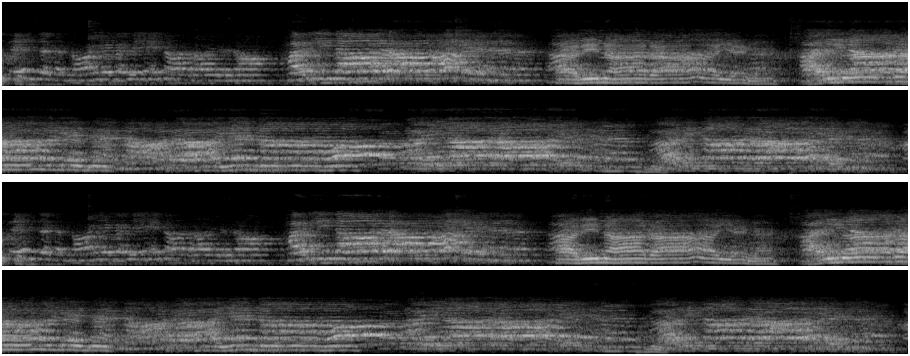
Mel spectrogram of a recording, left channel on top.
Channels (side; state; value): both; normal; correlation 0.67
